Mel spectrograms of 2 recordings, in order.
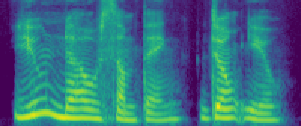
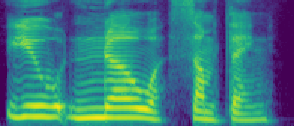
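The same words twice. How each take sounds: First: Pointed, mildly raised accusation; accusing. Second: Slow, loud, angry insistence; angry accusation. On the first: Woman confronting her rival about a secret, accusing. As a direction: press with a probing challenge. First accusation, repeated harder later. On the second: Furious woman repeating her accusation to her rival, angry. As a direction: hammer the accusation out slowly and louder. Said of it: "she's angrier than I've ever seen before". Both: A narrator's reading.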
